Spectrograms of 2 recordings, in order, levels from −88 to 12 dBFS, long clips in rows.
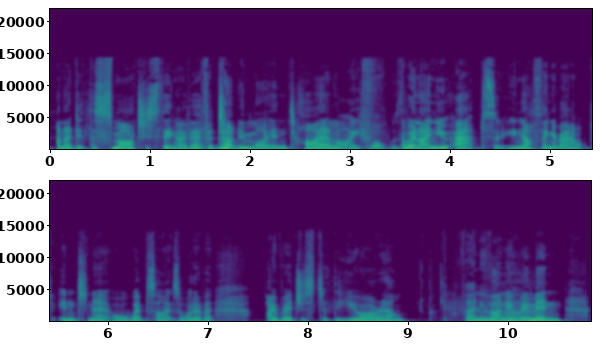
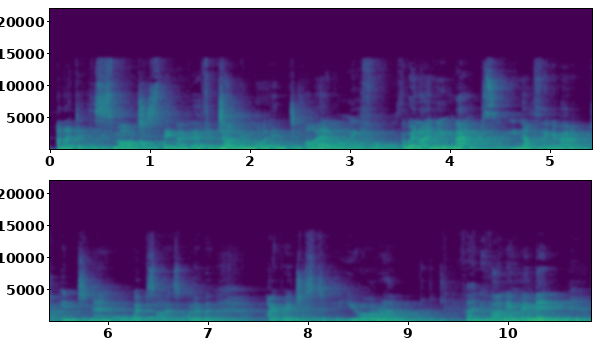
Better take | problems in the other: first | room echo; noticeable; dies away in 1.4 s

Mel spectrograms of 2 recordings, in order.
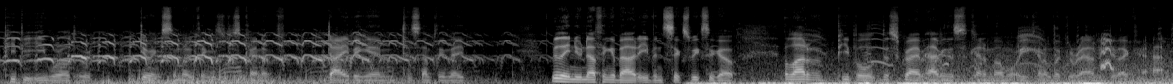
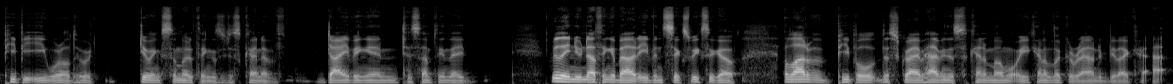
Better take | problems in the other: second | animal sounds; very loud; throughout; 1 dB above the speech

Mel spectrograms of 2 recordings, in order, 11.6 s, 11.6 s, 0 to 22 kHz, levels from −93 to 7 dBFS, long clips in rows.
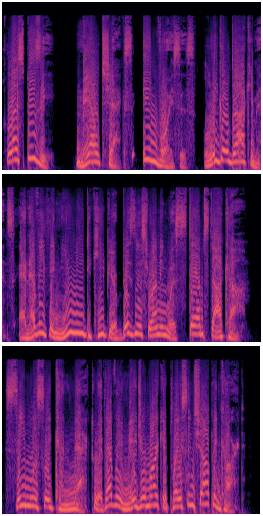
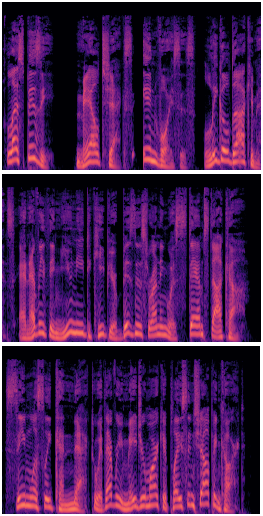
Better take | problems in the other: second | distortion; heavy; 30% of the sound clipped

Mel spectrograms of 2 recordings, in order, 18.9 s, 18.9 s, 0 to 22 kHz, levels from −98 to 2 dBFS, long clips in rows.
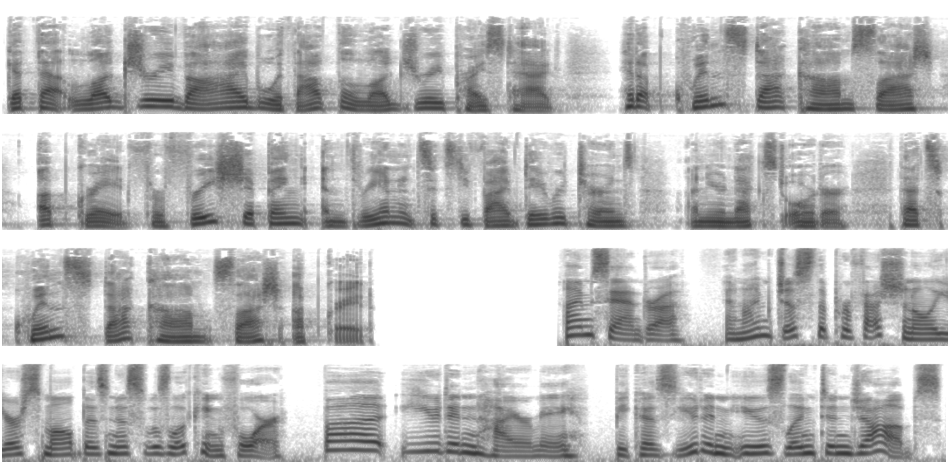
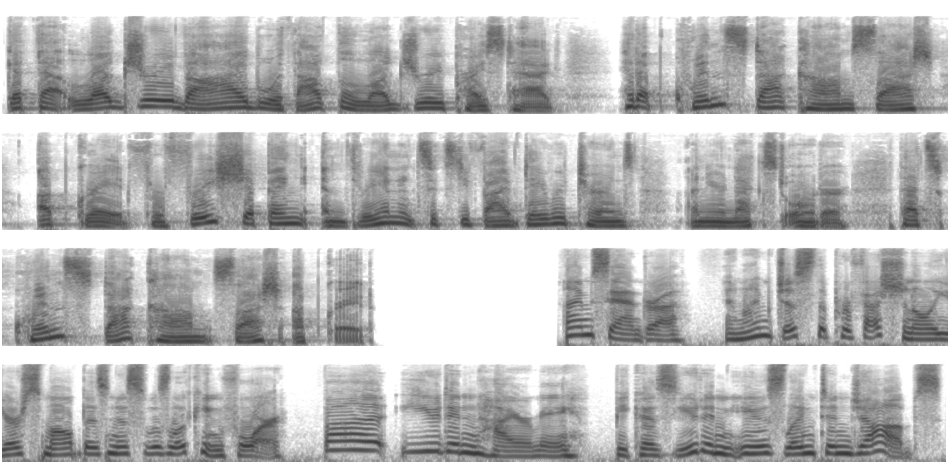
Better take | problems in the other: first | distortion; slight; 10 dB below the speech

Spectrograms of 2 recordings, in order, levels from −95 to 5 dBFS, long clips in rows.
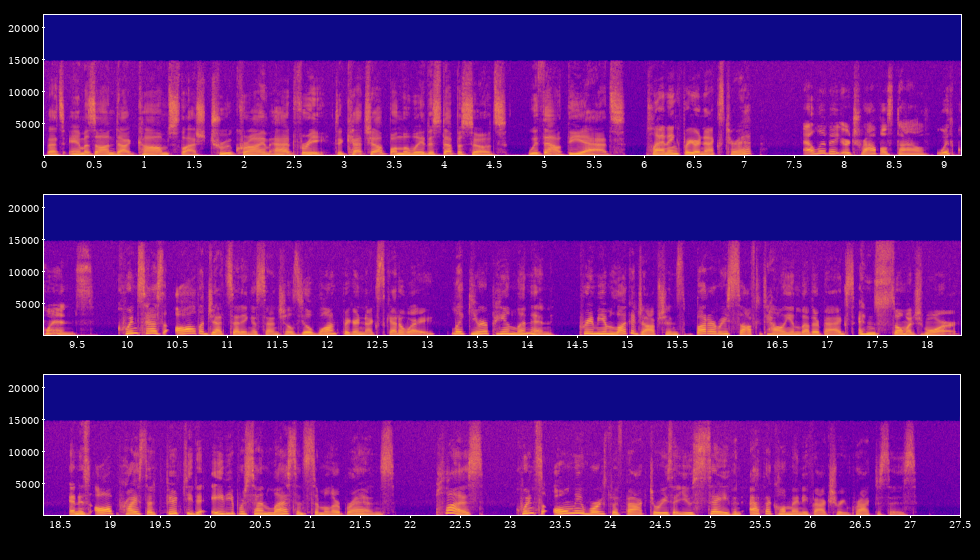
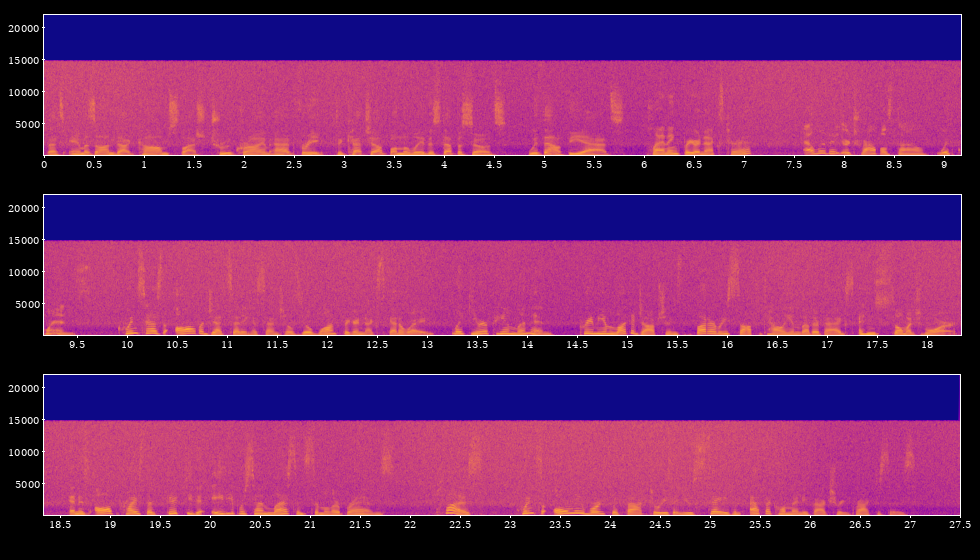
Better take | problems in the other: first | hiss; loud; throughout; 4 dB below the speech; faint in the first

